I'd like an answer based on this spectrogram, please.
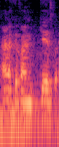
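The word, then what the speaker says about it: Anneke van Giersbergen: And she played, I think she might have sung backing vocals with Annika van Giersbergen. Is that how you pronounce it? Annika van Giersbergen?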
